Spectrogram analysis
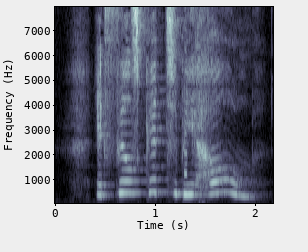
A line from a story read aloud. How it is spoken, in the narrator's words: shouted Blossom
